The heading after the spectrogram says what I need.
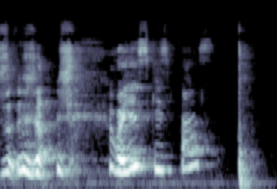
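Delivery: high, tearful, choked up, struggling to get words out. Speaking to listeners about heaven on earth, suddenly choked up with tears. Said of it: "J'ai les larmes aux yeux".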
